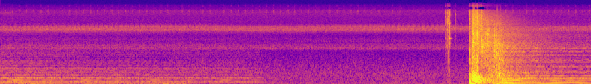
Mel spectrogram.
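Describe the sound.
A gunshot from a video game cutscene cracks out loud and sudden, then rings off in a decaying tail, preceded by a brief click and a long stretch of low droning ambient tones.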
